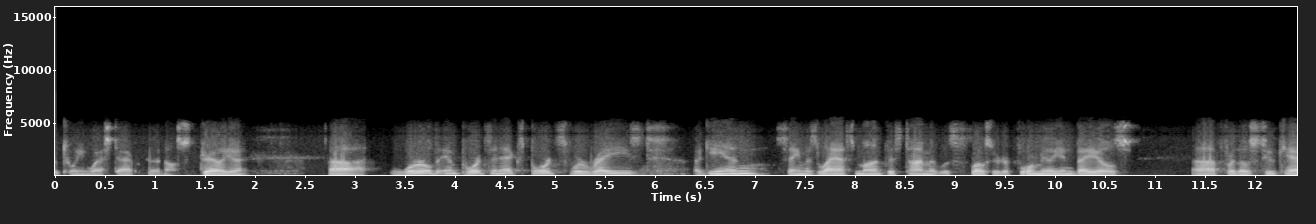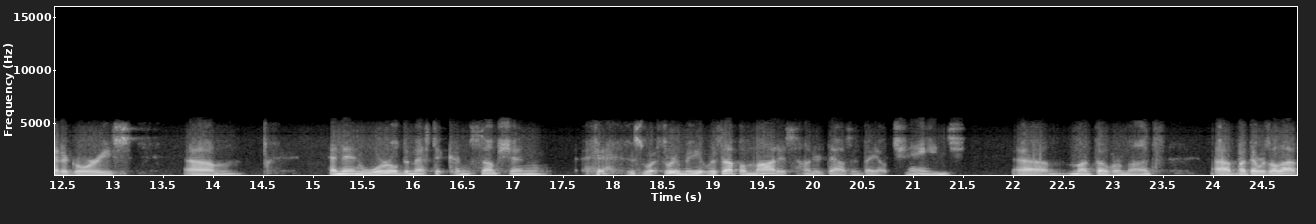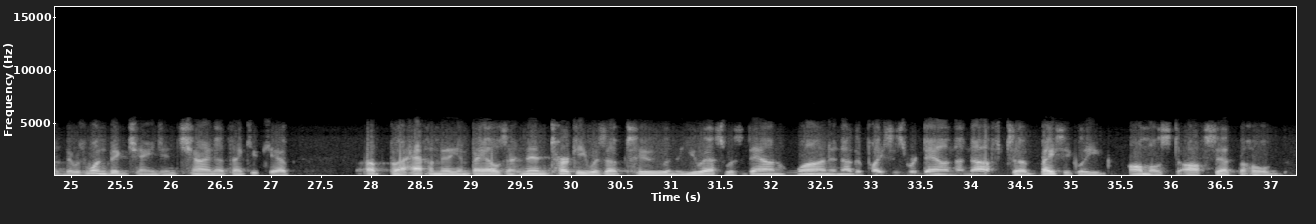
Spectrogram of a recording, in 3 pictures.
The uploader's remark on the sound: Monthly Conference Call On Cotton.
